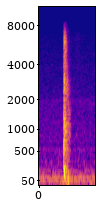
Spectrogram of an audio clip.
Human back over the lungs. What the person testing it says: I'm listening for resonance and that just means that there's air which there should be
